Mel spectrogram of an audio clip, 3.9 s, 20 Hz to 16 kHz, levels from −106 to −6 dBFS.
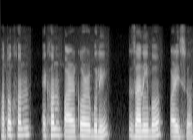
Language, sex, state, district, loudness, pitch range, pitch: Assamese, male, Assam, Sonitpur, -19 LUFS, 140-165 Hz, 150 Hz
